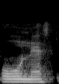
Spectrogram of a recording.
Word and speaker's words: honest: So, dear students, many words are there in English language and their starting letter is H, and but when we pronounce them, we give the sound of vowel sound, like an R. We say R is, we know that that's a vowel sound.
